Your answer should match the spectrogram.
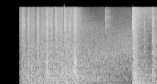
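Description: Rapid drumming on a drum kit, a dense run of fast hits that starts suddenly and fades toward the end.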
